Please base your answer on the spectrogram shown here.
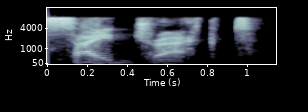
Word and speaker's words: sidetracked: The word is sidetracked. Sidetracked. Okay. With the TR here, we want to pronounce that like a CH.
